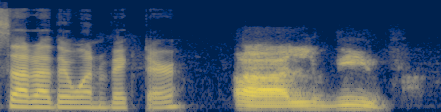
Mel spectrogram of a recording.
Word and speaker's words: Lviv: I visited Kiev, and I don't know how do you pronounce that other one, Victor? Lviv. Lviv.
